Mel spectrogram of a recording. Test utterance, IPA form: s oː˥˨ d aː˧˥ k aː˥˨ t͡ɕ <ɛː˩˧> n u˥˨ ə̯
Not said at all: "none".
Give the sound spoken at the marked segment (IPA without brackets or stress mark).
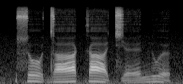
ɛː˩˧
